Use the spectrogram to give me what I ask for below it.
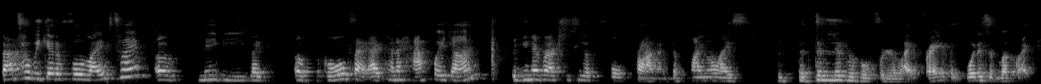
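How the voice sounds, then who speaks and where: In this clip she sounds medium-pitched, brisk and darkish in tone, and the audio is poor. The facilitator, whose first language is Spanish, teaches an interactive community workshop in a meeting room with partly online attendance, chatting and often checking on the group.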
